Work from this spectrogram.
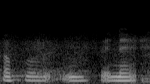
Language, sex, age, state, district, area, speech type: Malayalam, female, 60+, Kerala, Idukki, rural, spontaneous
